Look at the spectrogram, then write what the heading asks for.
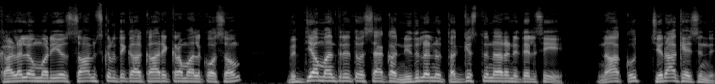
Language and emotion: Telugu, angry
